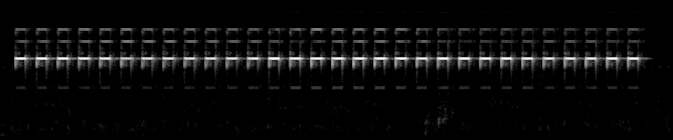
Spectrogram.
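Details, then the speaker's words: Halo HellGate piezo buzzer, self-powered lost-model alarm fitted in a three-inch quad, activated on an aux channel: loud shrill beeps, about two per second, evenly spaced for six seconds then stopping; buzzer working properly. "all right now the buzzer is set it's ready to go it's all activated"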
